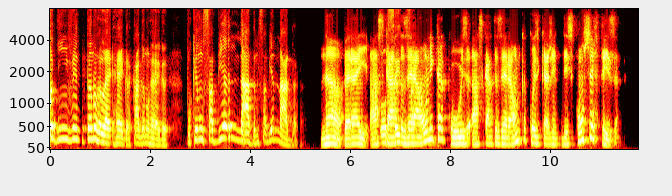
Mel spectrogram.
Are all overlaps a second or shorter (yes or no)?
no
